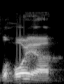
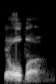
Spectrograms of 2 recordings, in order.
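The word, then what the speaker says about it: La Jolla: areas I possibly could, which was La Hoya. I didn't know anything about it. I don't I didn't even know how to spell it or say it really, right? I thought it was called Legola.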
